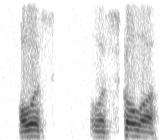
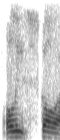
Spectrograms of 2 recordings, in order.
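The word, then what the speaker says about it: Osceola: Olascola Magic, I think it's pronounced, Steve. Yes, Scola. – Yeah, Luis Scola? – Olascola, I think it's how it's pronounced.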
